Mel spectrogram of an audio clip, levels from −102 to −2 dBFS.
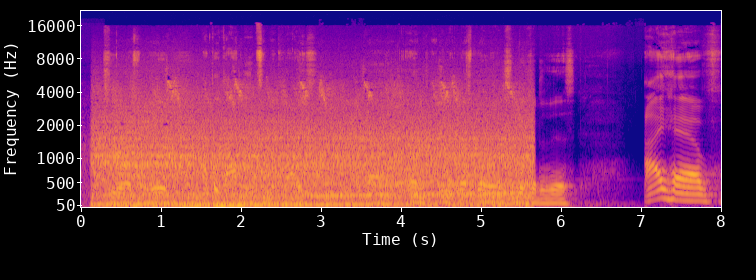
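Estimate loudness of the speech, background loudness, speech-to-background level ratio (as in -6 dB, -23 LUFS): -28.0 LUFS, -23.0 LUFS, -5.0 dB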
